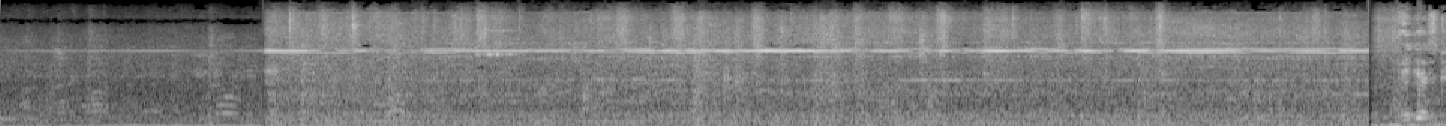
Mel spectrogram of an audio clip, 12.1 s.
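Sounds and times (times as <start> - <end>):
high-pitched whine: 0.0 - 12.0
train rumbling and rattling: 0.0 - 12.0.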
